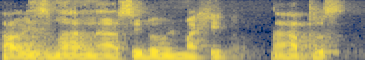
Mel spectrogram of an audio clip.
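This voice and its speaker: A man from Mexico with a Mexican accent joins a podcast as a guest. His voice sits somewhat low, and he talks in a relaxed, good-humored way, full of casual slang. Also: fairly quick, crowd noise. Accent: Mexican Spanish.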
